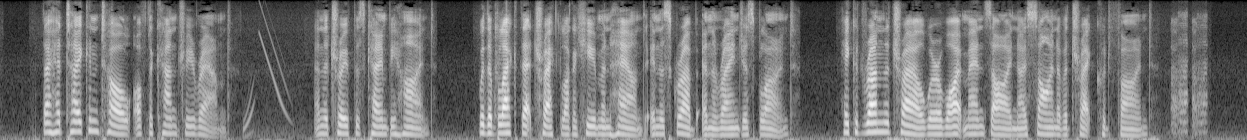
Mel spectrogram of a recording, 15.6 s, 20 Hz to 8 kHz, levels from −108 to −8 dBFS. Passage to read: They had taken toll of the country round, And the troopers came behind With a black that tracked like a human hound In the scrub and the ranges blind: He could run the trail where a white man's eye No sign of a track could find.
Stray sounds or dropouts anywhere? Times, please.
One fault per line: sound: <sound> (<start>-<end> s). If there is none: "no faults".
sound: chirp (3.0-3.7 s)
sound: laugh (14.6-15.1 s)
